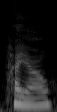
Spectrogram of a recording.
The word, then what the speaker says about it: Hayao Miyazaki: Hayao Miyazaki? – Yeah. Hayao.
